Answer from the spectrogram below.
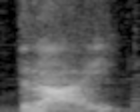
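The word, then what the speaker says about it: drei: so three plus ten three is called as dry then is called as then so dry which is 14.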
